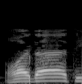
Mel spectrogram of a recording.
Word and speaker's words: الغداة: غدات، والواو هنا ما هي إلا كرسي للألف تماما كالصلاة والزكاة والنجاة والحياة، هذه الكلمات كتبت في المصحف الشريف بواو ولكنها تنطق بألف.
